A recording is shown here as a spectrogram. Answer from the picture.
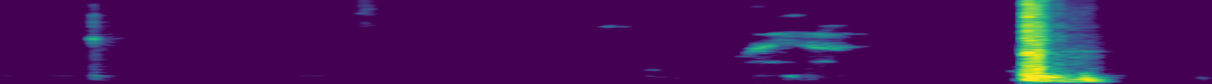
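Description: A slab of clay thrown down onto the work table with one heavy thud about three and a half seconds in. The throw stretches the slab thinner. A faint tick comes shortly after the start.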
